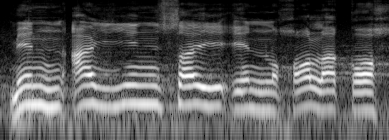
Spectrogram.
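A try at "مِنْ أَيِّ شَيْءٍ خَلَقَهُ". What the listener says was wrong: Yi-nya enggak yin. Ayyi.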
